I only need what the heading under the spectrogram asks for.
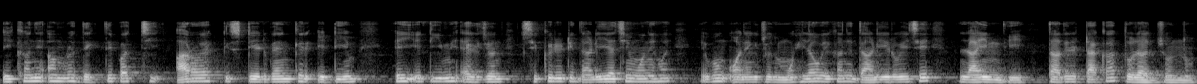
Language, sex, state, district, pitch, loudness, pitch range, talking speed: Bengali, male, West Bengal, Paschim Medinipur, 125 Hz, -17 LUFS, 115-140 Hz, 150 wpm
